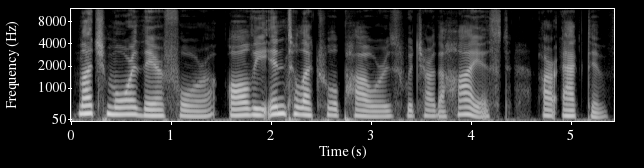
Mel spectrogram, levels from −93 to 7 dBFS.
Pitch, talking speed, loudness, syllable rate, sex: 185 Hz, 145 wpm, -20 LUFS, 5.3 syllables/s, female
